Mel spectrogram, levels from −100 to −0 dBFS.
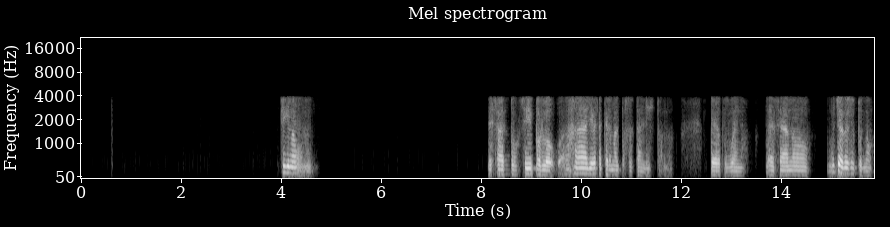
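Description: From start to finish the speech carries heavy Speex codec damage, which fits a rate near 4 kbps, with almost no bits left to code the excitation. Voices turn noisy and hoarse, and the sound stays inside a telephone-like 250 Hz to 3.7 kHz band with nothing above 3.8 kHz. The top is missing, not filled with hiss, and that sets it apart from a wideband Speex mode.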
